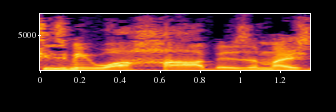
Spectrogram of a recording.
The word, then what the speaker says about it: Wahhabism: last 30 years ginning them up on Wahhabism, Wahhabism, it's the right way to say it, the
